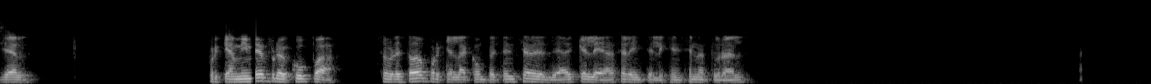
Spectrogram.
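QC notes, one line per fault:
2.50 to 2.56 s, handover gap: the audio cuts out for about 60 ms as the call is passed from one network to another. No speech frames reach the decoder while the link is re-established, so the sound falls away almost instantly and leaves a short hole of silence. Whatever was said in that window is simply missing rather than smeared or repeated, and the sound resumes once the new connection delivers frames again.
2.56 s to the end, fallback to narrowband: immediately after the gap the bandwidth collapses, with nothing left above 4 kHz for the rest of the clip. Before the switch the call carries clear wideband detail, with only light coding damage, which fits HD Voice at around 12.65 kbit/s. After it the sound points to an older narrowband codec, likely AMR-NB at about 12.2 kbit/s, so sibilants lose their upper energy and airy upper content disappears, and the speech turns duller, boxier and somewhat rougher.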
